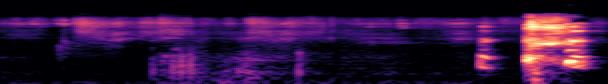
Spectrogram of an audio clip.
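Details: Heavy-smoking woman in the morning, smoking two cigarettes back to back with deep drags: breathy exhalations, then two harsh, forceful coughs as smoke hits her throat; smoker's cough.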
